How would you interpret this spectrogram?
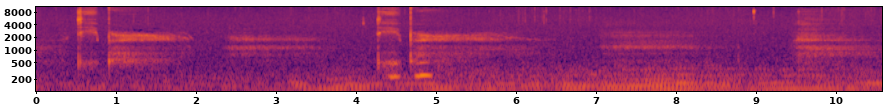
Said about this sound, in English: Listen to the sound of my breathing. Let the sound of my breathing take you deeper.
